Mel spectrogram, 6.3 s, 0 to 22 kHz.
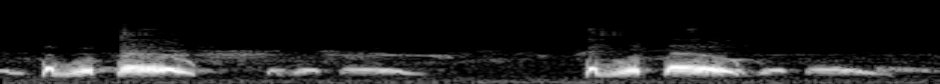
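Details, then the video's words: Urging coos of a spotted dove, meant to set a decoy bird cooing: two full phrases, each a loud throaty double coo followed by short soft hoots and a long note that slides downward. "Tiếng chim cu gáy thúc cực đỉnh dùng kích bổi mở lên là gáy 100%"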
